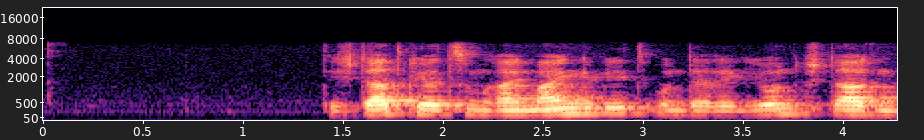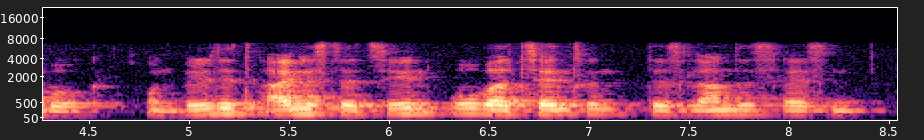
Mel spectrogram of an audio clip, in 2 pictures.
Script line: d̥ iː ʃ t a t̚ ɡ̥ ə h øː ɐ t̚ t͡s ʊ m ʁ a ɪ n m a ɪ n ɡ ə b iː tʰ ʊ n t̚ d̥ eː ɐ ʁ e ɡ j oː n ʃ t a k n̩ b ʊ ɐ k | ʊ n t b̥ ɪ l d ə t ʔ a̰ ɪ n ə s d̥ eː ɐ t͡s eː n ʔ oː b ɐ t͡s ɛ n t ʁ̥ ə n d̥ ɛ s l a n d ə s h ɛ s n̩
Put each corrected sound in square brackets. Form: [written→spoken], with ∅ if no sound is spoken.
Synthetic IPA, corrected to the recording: d̥ iː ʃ t a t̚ ɡ̥ ə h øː ɐ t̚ t͡s ʊ m ʁ a ɪ n m a ɪ n ɡ ə b iː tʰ ʊ n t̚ d̥ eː ɐ ʁ e ɡ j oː n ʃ t a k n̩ b ʊ ɐ k | ʊ n t b̥ ɪ l d ə t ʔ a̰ ɪ n ə s d̥ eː ɐ t͡s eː n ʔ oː b ɐ t͡s ɛ n t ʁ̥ ə n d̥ ɛ s l a n d ə s h ɛ s n̩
